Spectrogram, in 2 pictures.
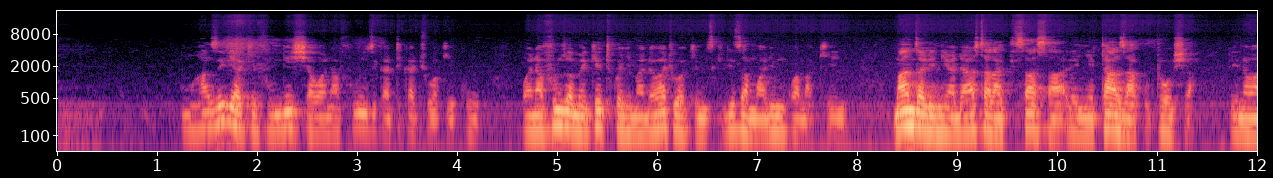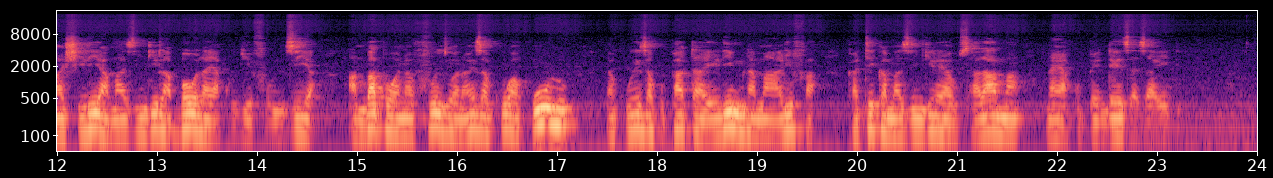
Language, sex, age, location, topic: Swahili, male, 25-35, Dar es Salaam, education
